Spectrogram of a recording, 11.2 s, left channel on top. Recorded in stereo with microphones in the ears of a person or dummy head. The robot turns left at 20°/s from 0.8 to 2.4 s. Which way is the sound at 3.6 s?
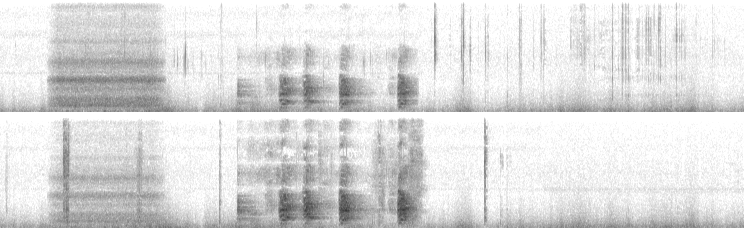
60° right (ahead or behind).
